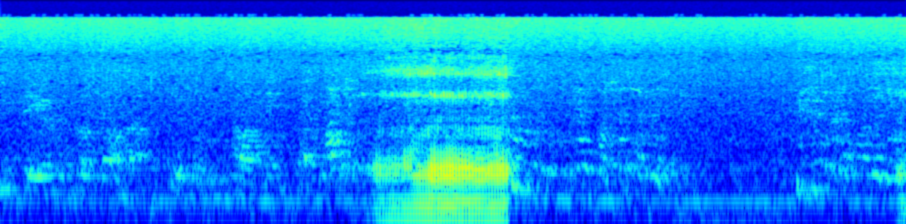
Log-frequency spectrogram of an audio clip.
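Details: Sleeping pet dog snoring: a single loud, rough snore of about one second rises out of quiet breathing, with faint soft rustles before and after.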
